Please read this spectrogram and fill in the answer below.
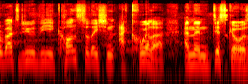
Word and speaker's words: Aquila: to do the constellation Aquila, and then Disco was like, Akia, and I'm like, no, it's not Mexican, it's Latin. It's Akia. Aquila, like aqua.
